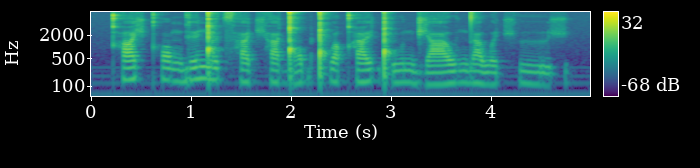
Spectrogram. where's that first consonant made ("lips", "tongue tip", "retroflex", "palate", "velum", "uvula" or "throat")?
uvula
